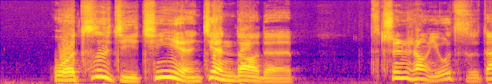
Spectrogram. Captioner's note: speaks Mandarin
